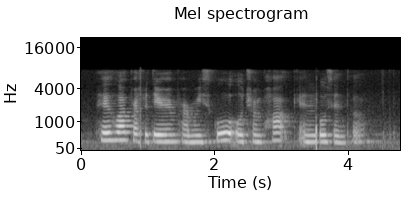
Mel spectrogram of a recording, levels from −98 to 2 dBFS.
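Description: At 0.87 to 0.90 s and again at 3.50 to 3.54 s, the speech is broken by a brief glitch lasting roughly a thirtieth of a second each time. Both are damaged data in a compressed stream: part of the encoded audio was corrupted, so the decoder misread the affected frame and lost its place in the bitstream before locking back onto a valid frame header.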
